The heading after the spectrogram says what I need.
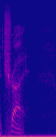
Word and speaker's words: trie: can help achieve this Edward fredkin coined the word tree from the word retrieval some pronounce the tree While others pronounce the try I'm going to try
